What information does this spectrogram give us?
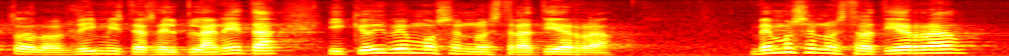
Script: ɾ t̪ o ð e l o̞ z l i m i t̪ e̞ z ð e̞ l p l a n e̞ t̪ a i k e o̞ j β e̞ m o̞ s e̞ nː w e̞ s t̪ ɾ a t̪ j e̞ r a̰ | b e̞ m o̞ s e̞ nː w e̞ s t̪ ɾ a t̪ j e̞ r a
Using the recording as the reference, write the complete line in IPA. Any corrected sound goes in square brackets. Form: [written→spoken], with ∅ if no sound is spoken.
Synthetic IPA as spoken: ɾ t̪ o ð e l o̞ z l i m i t̪ e̞ z ð e̞ l p l a n e̞ t̪ a i k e o̞ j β e̞ m o̞ s e̞ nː w e̞ s t̪ ɾ a t̪ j e̞ r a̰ | b e̞ m o̞ s e̞ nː w e̞ s t̪ ɾ a t̪ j e̞ r a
